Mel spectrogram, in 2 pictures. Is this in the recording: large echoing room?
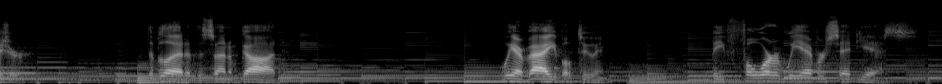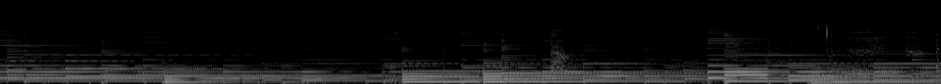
yes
